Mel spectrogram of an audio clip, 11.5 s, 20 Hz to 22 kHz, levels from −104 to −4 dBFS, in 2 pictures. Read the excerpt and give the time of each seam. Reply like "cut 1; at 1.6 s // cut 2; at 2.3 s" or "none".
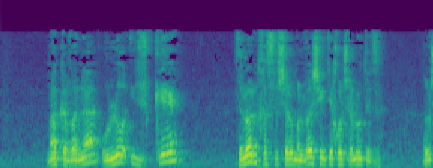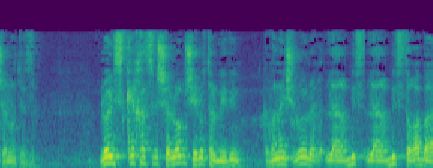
cut 1; at 3.4 s // cut 2; at 5.7 s // cut 3; at 10.6 s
